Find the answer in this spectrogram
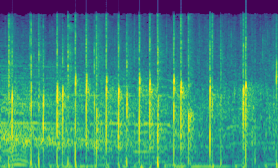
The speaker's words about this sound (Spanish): Un aplauso.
